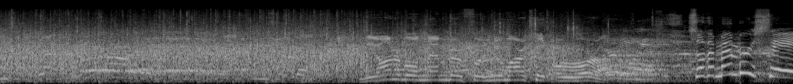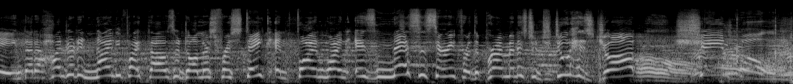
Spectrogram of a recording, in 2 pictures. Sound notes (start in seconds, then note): 4.6 cheering and Applause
